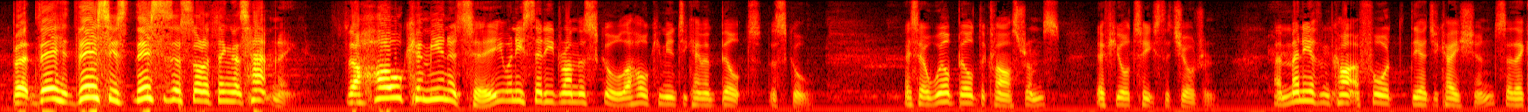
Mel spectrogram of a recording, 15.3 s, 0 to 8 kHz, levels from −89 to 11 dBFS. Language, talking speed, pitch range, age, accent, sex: English, 200 wpm, 110-170 Hz, 50-69, British, male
